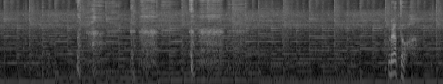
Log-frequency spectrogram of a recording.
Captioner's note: pant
